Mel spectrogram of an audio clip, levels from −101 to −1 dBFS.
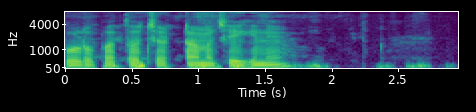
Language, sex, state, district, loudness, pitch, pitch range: Bengali, male, West Bengal, Malda, -20 LUFS, 110 Hz, 100-140 Hz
